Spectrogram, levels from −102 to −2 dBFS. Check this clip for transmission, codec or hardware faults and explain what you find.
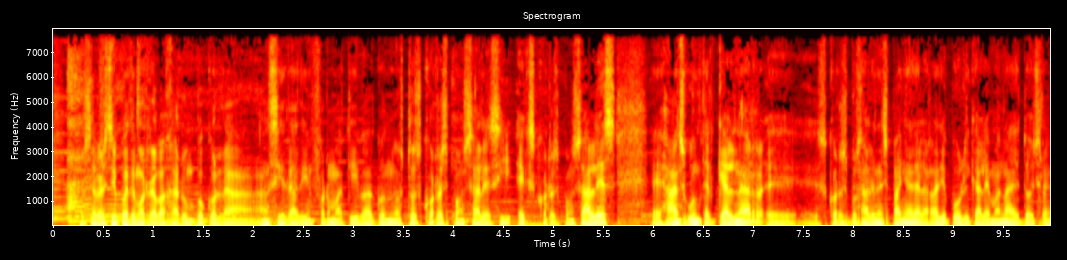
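Nothing here points to a transmission, codec or hardware problem, so there's no fault to report in this one.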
